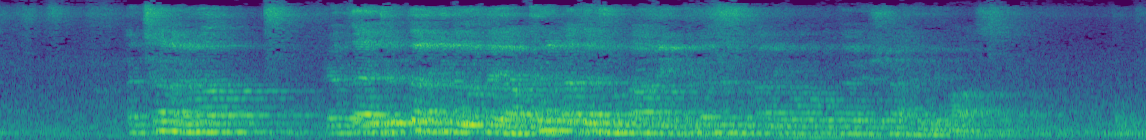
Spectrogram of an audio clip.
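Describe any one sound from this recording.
A man speaks calmly to a room, close by.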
